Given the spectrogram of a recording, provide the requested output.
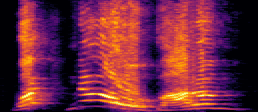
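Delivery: high, loud outraged cry; shouting in alarm. Acted. Director shouting at the actor who got the line wrong. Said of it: "shouted Peter".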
